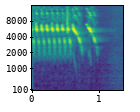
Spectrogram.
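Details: Timbrado canary singing a quick rattling trill of repeated high chirps, closing with a few sweeping notes before it falls quiet.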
